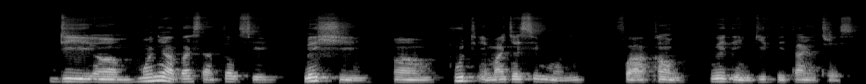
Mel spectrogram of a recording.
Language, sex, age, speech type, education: Nigerian Pidgin, male, 15-29, spontaneous, tertiary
